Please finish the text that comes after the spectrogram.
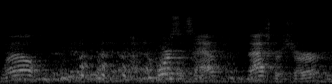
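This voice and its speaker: A man's voice: high voice, animated, slow pace, distant mic, a loud crowd. A man playing a folksy, aw-shucks cowboy game warden and husband in an old-time radio commercial staged live. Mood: puzzled. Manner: folksy, aw-shucks country talk. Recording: roomy, noisy stage recording from afar.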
